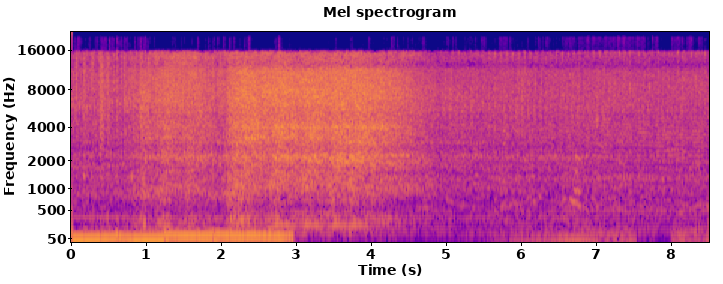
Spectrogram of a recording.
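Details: Hyundai Eon in workshop after engine overheating, head opened and parts worked on: strong, even rev dropping back to a smooth, steady idle with no knocks, ticks or misses; engine sounds healthy after the work.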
